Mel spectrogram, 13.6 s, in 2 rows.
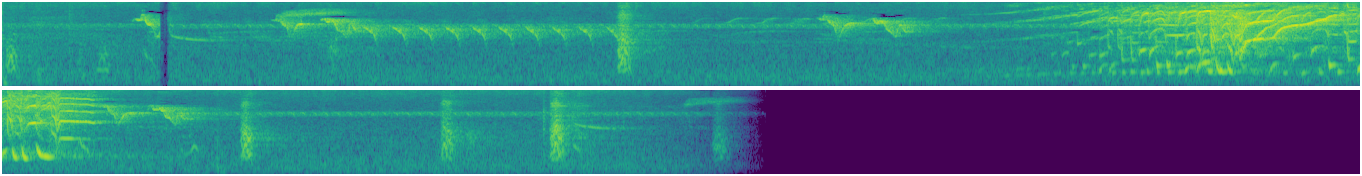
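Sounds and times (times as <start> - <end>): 
jacu calling: 5.0 - 7.8.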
